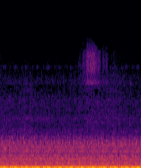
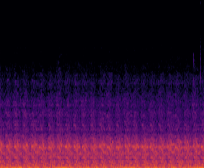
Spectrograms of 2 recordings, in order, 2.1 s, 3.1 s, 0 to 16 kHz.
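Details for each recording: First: Ford F250 7.3 IDI diesel, fully warmed after half an hour of driving: steady, even diesel clatter at about six beats a second with no misses or knocks; healthy warm idle, though glow plugs still need replacing. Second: Ford F250 7.3 IDI diesel, cold start: slow steady cranking with no firing; original glow plugs never replaced since 2001, relay and harness suspect, plan eight new glow plugs, relay and harness.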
